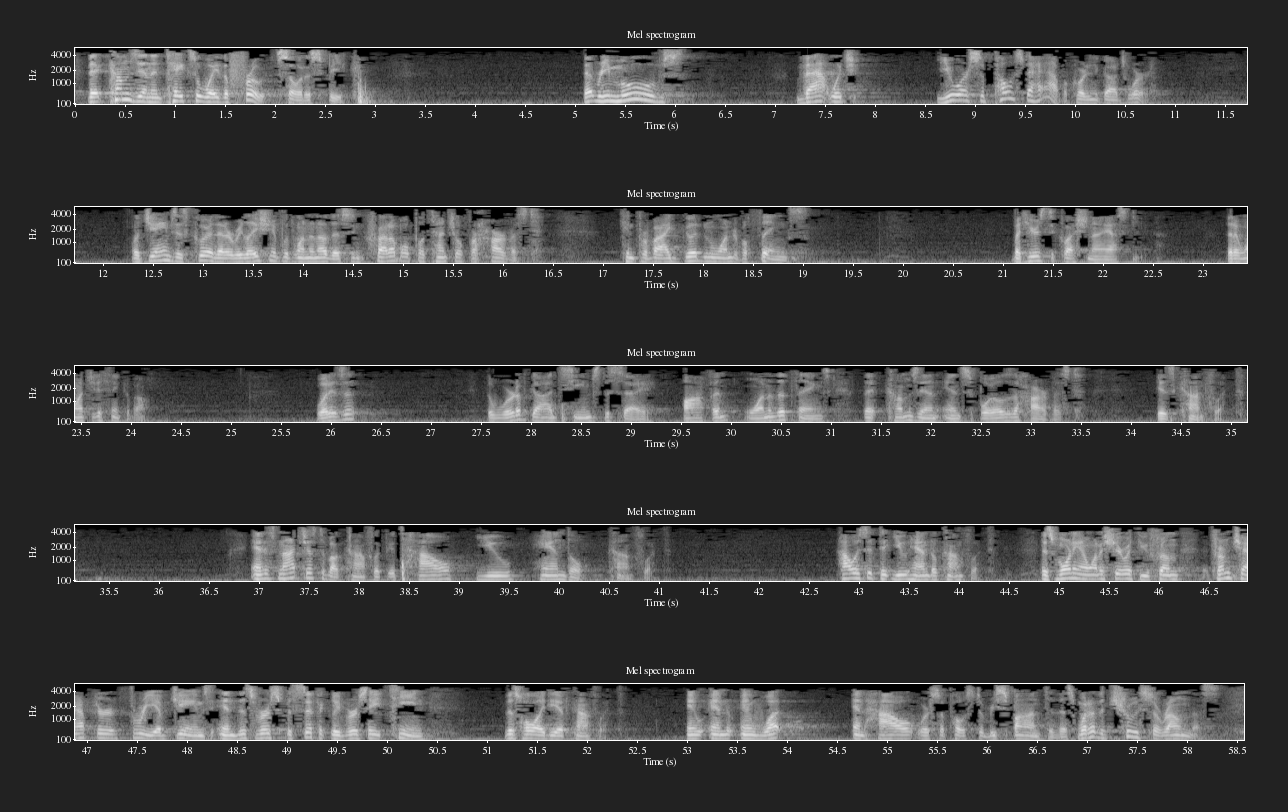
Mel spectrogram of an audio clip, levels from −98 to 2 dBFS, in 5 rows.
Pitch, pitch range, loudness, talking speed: 120 Hz, 100-145 Hz, -20 LUFS, 150 wpm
